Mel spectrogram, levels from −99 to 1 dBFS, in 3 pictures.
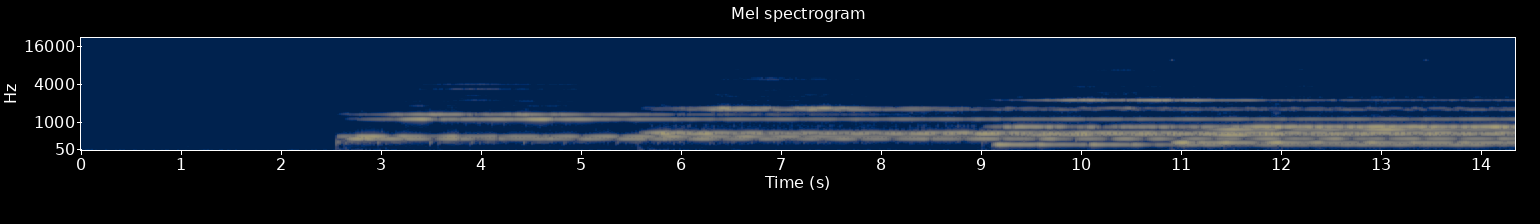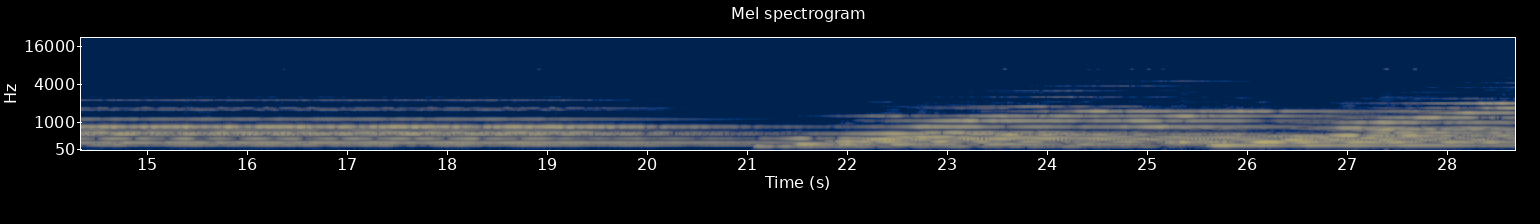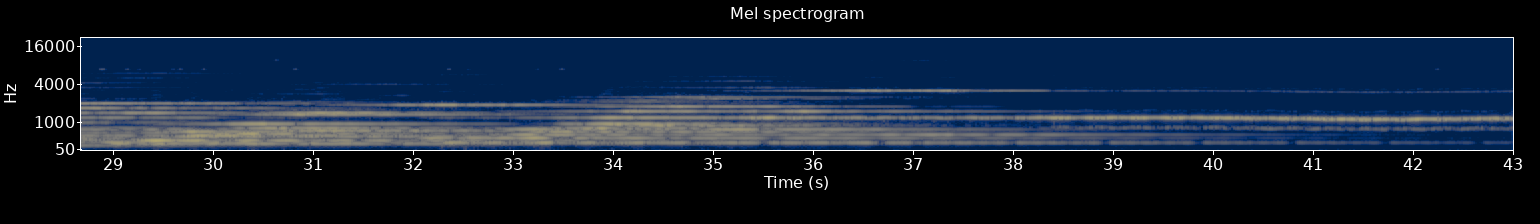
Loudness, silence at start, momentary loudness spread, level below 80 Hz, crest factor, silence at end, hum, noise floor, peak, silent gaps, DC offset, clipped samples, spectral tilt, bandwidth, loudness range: -38 LUFS; 2.55 s; 10 LU; under -90 dBFS; 16 dB; 0 s; none; under -90 dBFS; -22 dBFS; none; under 0.1%; under 0.1%; -7.5 dB/octave; 7.2 kHz; 7 LU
